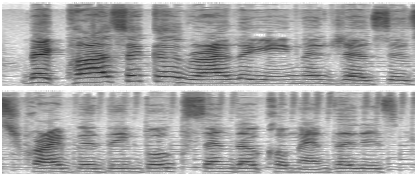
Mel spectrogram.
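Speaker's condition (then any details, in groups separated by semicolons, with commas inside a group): Cerebral palsy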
